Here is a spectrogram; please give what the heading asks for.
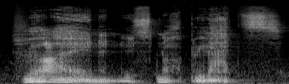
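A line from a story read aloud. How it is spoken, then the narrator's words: Bear's growl. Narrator (German): knurrte der Bär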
